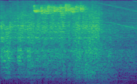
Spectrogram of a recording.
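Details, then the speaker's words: Ford Transit diesel that starts and then cuts off every time: a short rough burst that dies within about a second. Owner suspects glow plugs if cold, air in the fuel, or the ignition switch; not confirmed. "just won't won't won't stay started now there's a few issues that that could be if it's cold it could be the glow plugs it could have air in your fuel"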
